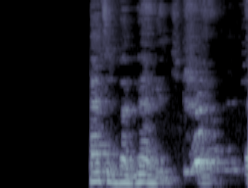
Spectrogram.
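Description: A gap of total silence for about the first second, then a man speaking.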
